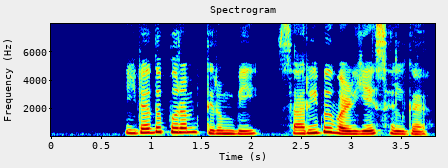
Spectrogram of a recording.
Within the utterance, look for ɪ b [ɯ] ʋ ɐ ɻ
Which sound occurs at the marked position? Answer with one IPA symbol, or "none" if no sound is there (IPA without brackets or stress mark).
ɯ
